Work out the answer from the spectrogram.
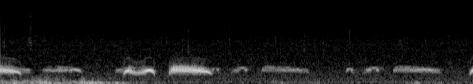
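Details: Spotted dove kept as a luring decoy in Kon Tum, Vietnam, cooing in cold wind and rain; foreign-mixed voice. Clear, hollow coos in an uneven phrase, some notes louder and stretched, faint low rumble behind.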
